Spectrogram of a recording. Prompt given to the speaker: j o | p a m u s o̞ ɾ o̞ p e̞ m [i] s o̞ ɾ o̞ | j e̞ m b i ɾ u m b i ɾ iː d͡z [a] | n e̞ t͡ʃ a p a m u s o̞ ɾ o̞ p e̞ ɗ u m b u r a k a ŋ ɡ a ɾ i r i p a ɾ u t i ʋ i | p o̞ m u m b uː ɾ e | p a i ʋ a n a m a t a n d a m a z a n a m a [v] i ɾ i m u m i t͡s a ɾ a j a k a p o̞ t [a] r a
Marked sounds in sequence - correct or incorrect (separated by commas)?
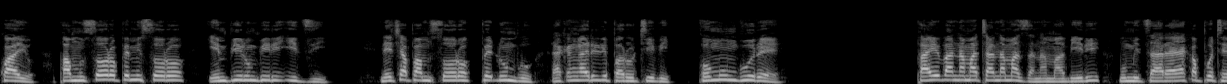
correct, incorrect, incorrect, incorrect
